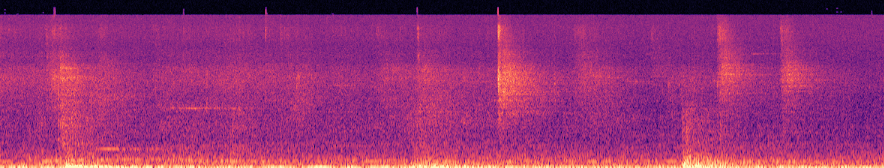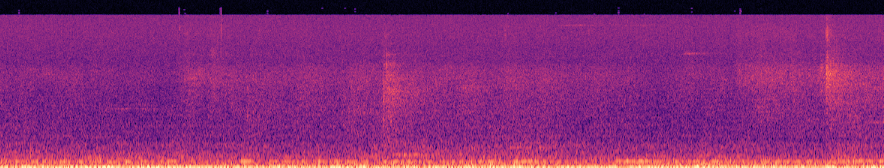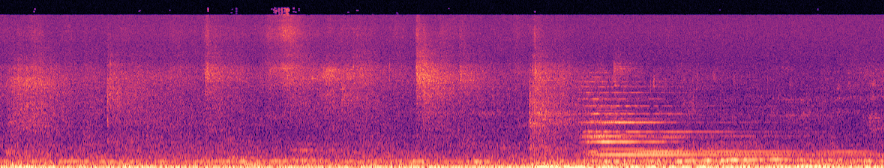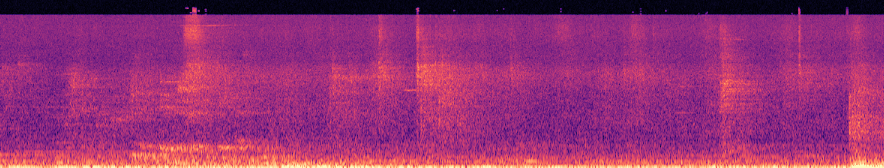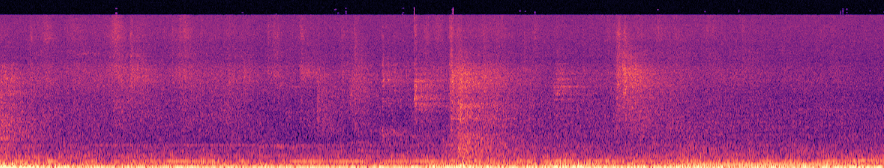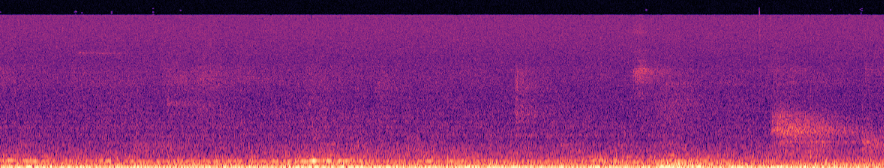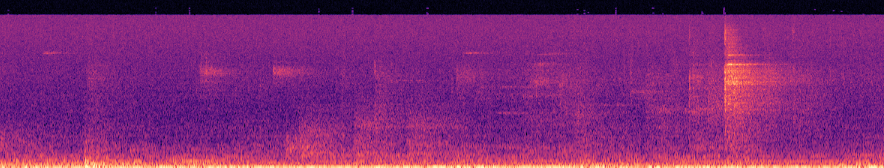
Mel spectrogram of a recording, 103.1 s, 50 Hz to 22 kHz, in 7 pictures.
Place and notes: St.-Nikolai-Kirche, Alter Markt, Kiel, Deutschland - Quiet inside St. Nikolai church, Kiel, Germany
Binaural recording, Zoom F4 recorder with OKM II Klassik microphone and A3-XLR adapter.
2 October 2017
